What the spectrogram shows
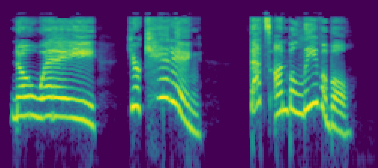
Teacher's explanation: Feel the rise in your voice when you express surprise.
